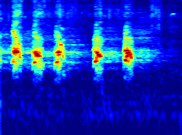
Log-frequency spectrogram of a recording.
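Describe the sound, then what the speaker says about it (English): A dog barks on a walk outside, five sharp, evenly spaced yips close by, each short and clear with quiet gaps between, and no talking. "It's JD harassing someone else's dog while they're trying to have a walk"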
